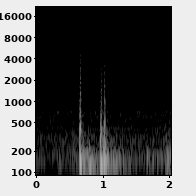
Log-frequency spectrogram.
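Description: Two dull thumps about a third of a second apart, a table microphone being handled or bumped, over a low steady hum.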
